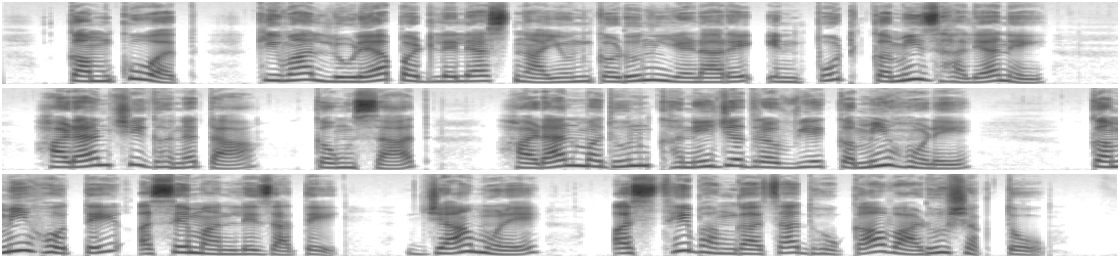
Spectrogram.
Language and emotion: Marathi, neutral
